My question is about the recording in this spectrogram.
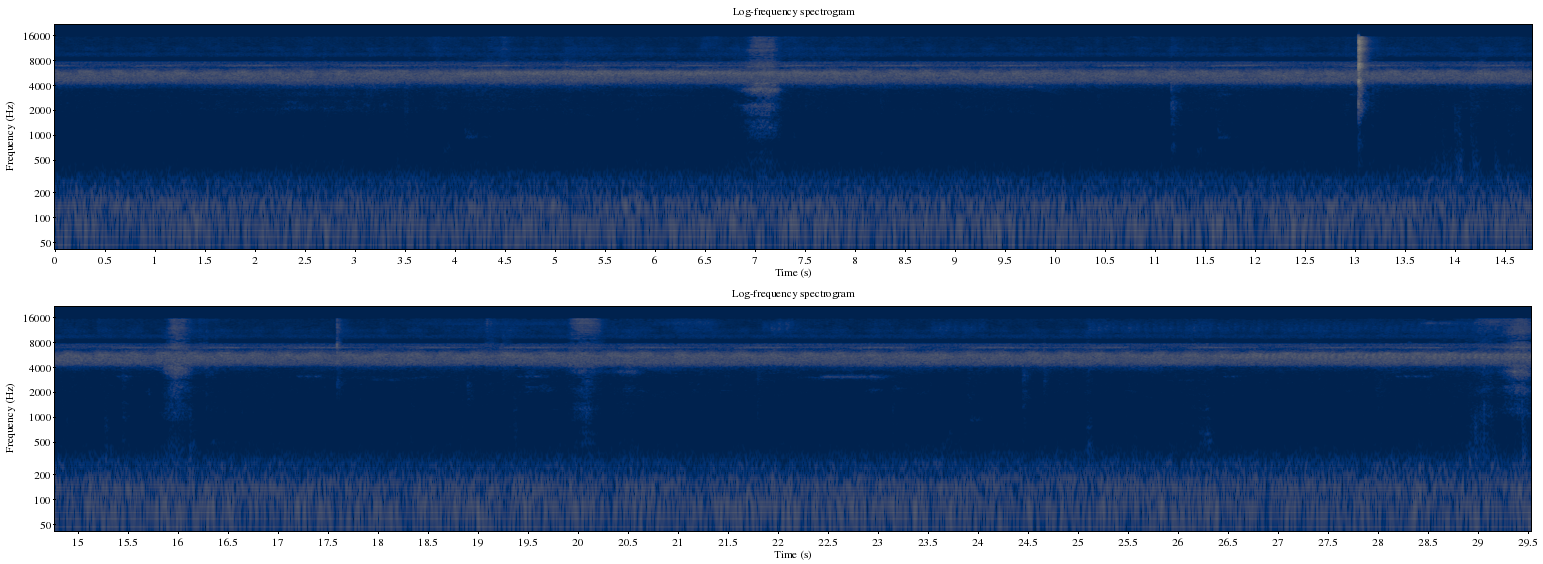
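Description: Steady high-pitched chorus of insects, over a low steady rumble. A few faint clicks, and one sharp click about thirteen seconds in.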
